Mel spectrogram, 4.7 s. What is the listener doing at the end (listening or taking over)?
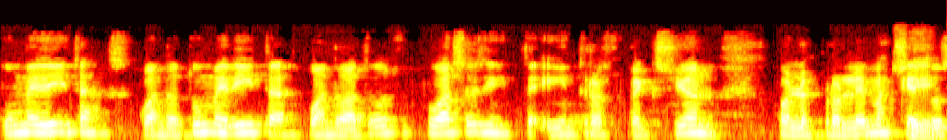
listening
